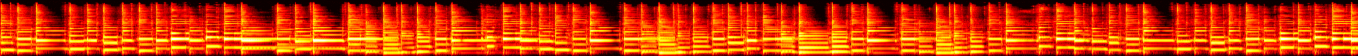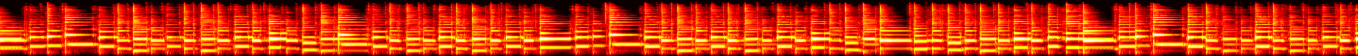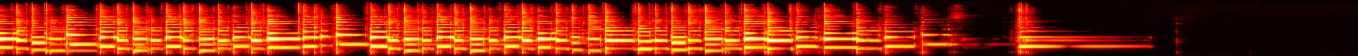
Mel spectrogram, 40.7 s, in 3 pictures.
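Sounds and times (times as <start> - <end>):
Macaferri mandolin playing in D major: 0.0 - 38.7.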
